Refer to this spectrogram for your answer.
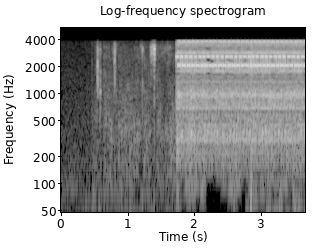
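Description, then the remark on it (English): A telephone rings loudly and steadily with a bright, high electronic trill, preceded by a few faint clicks and taps. No one speaks. “Somebody please fucking answer that already.”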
